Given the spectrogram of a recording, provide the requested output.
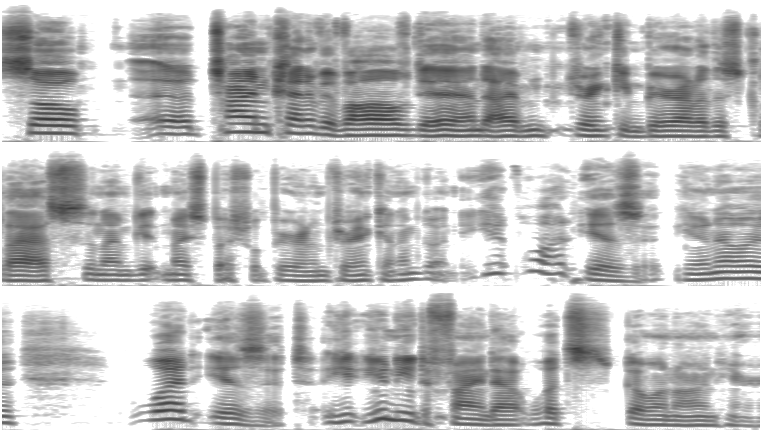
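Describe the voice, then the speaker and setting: This man speaks with a US Midwestern accent at a medium pitch. His intonation is lively and his pace moderate. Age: 70s. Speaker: glassware maker. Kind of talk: casual chat.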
